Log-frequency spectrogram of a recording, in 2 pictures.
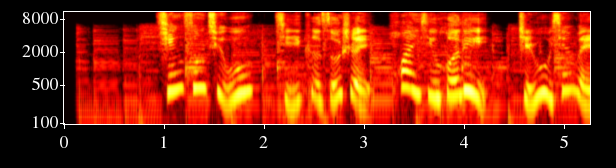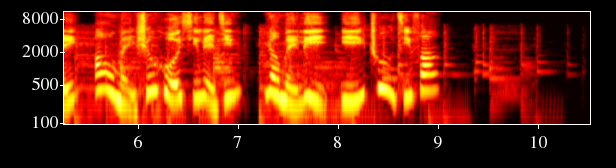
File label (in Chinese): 女, 广告配音, 洗脸巾, 轻松欢快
